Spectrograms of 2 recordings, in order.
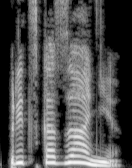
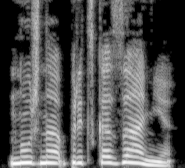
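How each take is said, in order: First: Sung, high, slow wail; sung, howl the word out. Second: Sung, high, slow wail with Нужно stressed; sung, howl it, leaning on Нужно. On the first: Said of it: "с завыванием вторил". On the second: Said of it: "с завыванием вторил ему высокий мужской голос". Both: Acted.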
